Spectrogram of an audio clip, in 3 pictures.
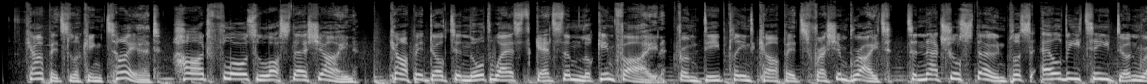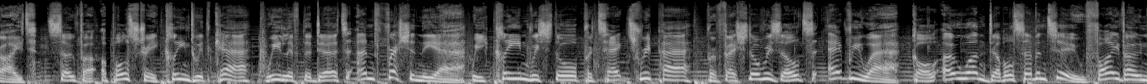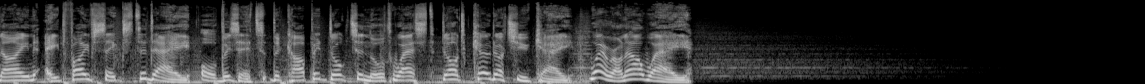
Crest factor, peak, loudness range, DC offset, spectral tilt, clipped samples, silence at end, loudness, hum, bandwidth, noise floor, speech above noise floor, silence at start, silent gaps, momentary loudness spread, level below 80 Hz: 16 dB; 0 dBFS; 1 LU; under 0.1%; -4 dB/octave; under 0.1%; 4.1 s; -15 LUFS; none; over 20 kHz; -87 dBFS; 72 dB; 0.25 s; none; 3 LU; -36 dBFS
